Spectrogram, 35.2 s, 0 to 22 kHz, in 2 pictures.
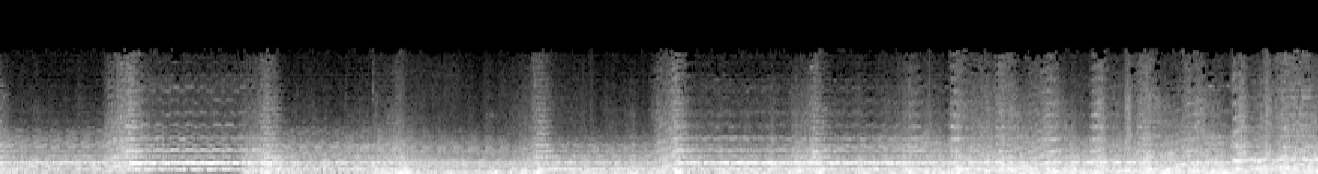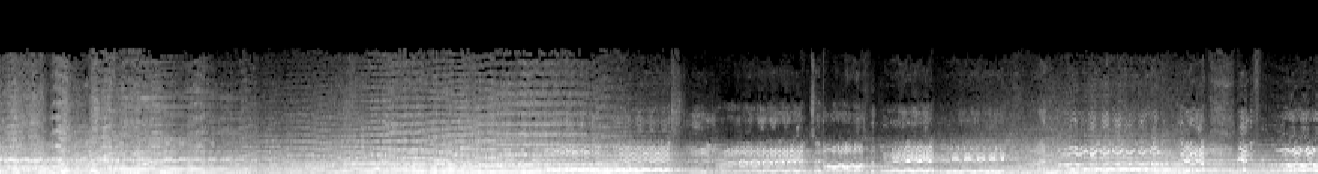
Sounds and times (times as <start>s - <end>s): Music: 0.0s - 35.1s.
